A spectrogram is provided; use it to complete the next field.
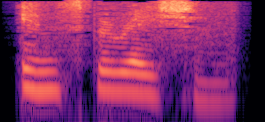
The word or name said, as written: inspiration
